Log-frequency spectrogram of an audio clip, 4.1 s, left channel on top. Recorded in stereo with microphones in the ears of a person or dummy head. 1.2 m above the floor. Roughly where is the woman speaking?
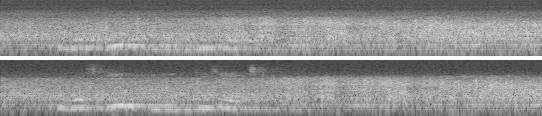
Right.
